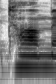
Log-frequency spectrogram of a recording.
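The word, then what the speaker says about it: thumb: और दूसरा है खम, इसमें भी जो बी है वो साइलेंट है, जैसे कि थम है उसमें भी साइलेंट है, जैसे क्लेम।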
